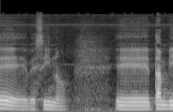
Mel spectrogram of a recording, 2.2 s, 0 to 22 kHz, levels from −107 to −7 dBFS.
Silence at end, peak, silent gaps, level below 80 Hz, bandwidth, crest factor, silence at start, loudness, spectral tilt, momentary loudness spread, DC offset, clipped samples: 0 s; -12 dBFS; none; -68 dBFS; 13.5 kHz; 20 dB; 0 s; -33 LUFS; -6.5 dB/octave; 22 LU; under 0.1%; under 0.1%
